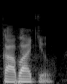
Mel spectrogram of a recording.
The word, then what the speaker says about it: caballo: El acento o la fuerza recae en la penúltima sílaba, que es la tónica, por ejemplo, la palabra caballo. Caballo. Entonces, ba es la sílaba tónica, ¿de acuerdo?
